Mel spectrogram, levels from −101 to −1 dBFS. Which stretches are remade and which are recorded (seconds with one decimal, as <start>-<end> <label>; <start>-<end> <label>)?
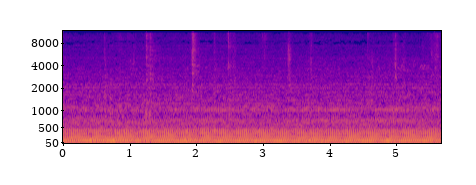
0.0-0.9 recorded; 0.9-3.7 remade; 3.7-5.7 recorded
